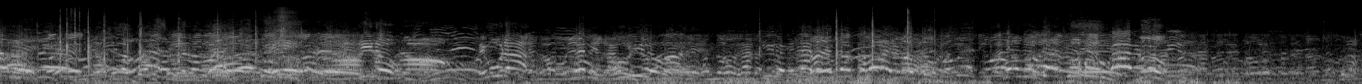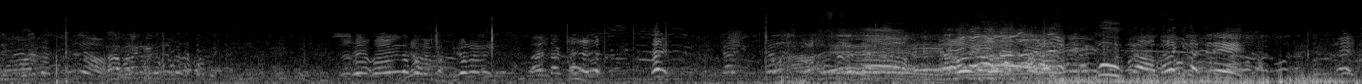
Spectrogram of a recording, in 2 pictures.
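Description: Men shout and call out to each other on an open field.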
